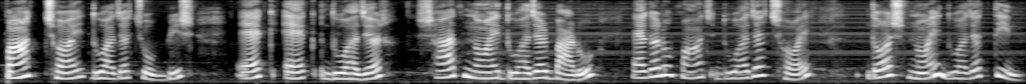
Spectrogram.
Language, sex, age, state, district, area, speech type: Bengali, female, 18-30, West Bengal, South 24 Parganas, rural, spontaneous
